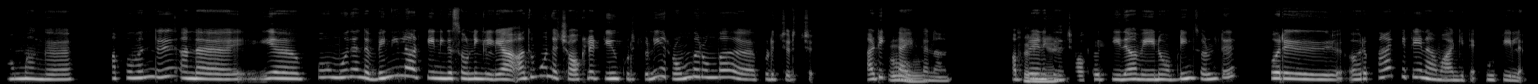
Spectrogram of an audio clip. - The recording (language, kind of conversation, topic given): Tamil, podcast, தினசரி மாலை தேநீர் நேரத்தின் நினைவுகளைப் பற்றிப் பேசலாமா?
- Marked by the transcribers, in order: in English: "அடிக்ட்"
